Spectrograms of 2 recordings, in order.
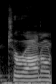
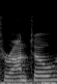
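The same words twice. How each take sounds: First: The second t sound is dropped. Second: The second t sound is clearly pronounced. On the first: This is how people in Canada say it. The speaker calls it right. "they say Toronto" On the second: This is how outsiders say it. The speaker calls it wrong. "not Toronto"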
